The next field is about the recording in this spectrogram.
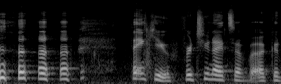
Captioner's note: laughs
